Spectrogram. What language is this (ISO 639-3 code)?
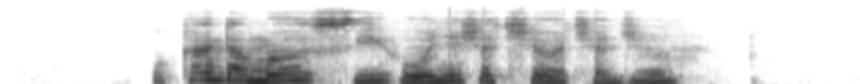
swa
